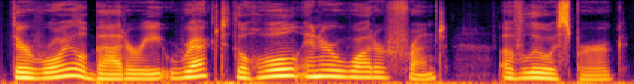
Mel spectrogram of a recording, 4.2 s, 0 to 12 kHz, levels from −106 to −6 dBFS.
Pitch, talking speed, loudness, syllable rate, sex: 180 Hz, 155 wpm, -17 LUFS, 4.9 syllables/s, female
